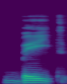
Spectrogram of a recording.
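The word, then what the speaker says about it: בית: Por eso cambia el acento bayit, ya no existe, es beit, beitish.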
